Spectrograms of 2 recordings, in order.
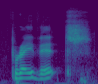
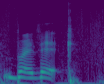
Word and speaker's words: Breivik: And then the second one, my notes is another what the fuck pronunciation, and it Breivik, Breivik, Breivik. Could be Breivich, but I doubt it. No, it's Vick, Breivik, like Vic.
